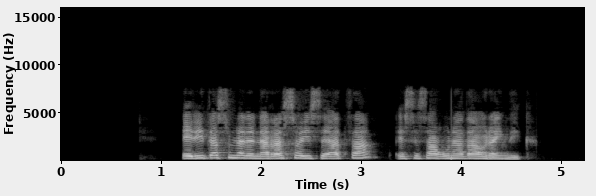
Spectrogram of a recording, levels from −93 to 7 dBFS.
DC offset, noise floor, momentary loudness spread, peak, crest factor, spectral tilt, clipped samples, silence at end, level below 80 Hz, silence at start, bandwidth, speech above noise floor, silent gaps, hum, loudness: under 0.1%; under -90 dBFS; 10 LU; -6 dBFS; 18 dB; -5 dB/octave; under 0.1%; 0.65 s; -62 dBFS; 1.2 s; 7.8 kHz; over 70 dB; none; none; -21 LUFS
